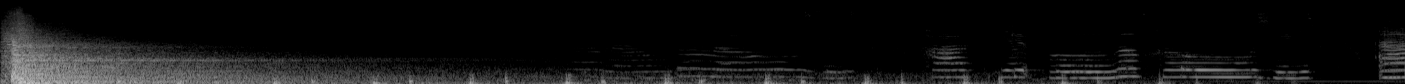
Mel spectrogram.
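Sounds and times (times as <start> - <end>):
low rumble: 0.0 - 11.8
heartbeat-like thumps: 0.0 - 12.8.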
